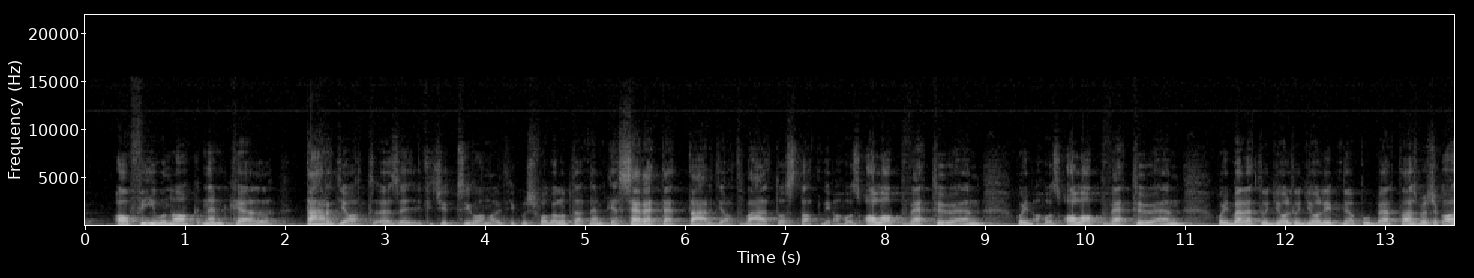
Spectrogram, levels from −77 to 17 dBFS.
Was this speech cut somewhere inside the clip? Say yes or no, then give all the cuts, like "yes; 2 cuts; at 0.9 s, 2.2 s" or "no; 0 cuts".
yes; 2 cuts; at 9.5 s, 12.0 s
